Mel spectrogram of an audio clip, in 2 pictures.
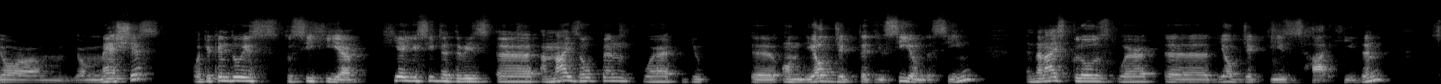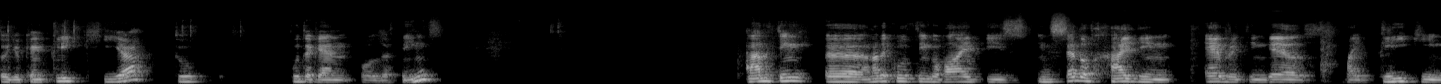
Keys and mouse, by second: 14.3 click, 14.9 click, 16.7 click.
